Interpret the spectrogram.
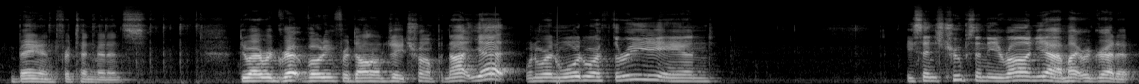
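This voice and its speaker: Here the host's voice sits a little high and sounds fairly bright. He's a young man from Florida in the United States, streaming casually indoors in Montenegro, chatting freely, replying to viewers and repeating things often.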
